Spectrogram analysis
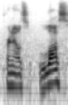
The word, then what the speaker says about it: Loess: Fast forward to January 2020, southwest Iowa, in the Loess Hills, pronounced Loess Hills, overlooking the Missouri River.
